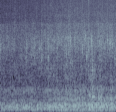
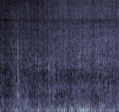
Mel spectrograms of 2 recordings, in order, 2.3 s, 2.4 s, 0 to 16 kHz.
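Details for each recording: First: DIY bakki shower pond filter of three 51-litre boxes, media only in bottom tray, spray bar working: constant loud hissing splash of water falling through bare trays; noisy because no media in there yet. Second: DIY bakki shower pond filter running with 75 kg of media now in place: a soft, low, even trickle with no splashing; much quieter than before the media went in.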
